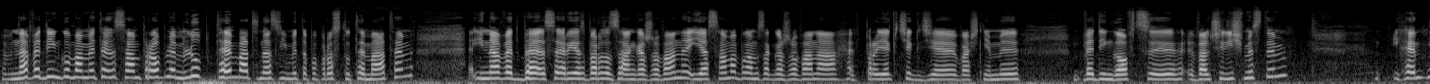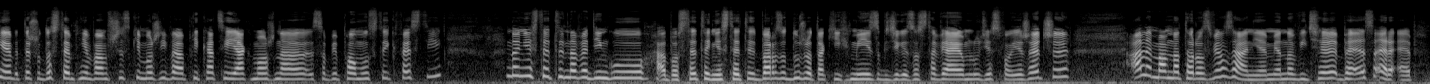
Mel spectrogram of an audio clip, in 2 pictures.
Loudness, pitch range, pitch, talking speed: -22 LUFS, 240-295 Hz, 265 Hz, 150 wpm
